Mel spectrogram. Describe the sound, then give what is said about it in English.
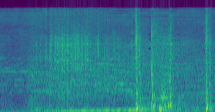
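Fireworks go off at a football game around the coin toss, a few sharp cracks and pops standing out over a loud, steady background roar. “Amongst the fireworks over there, Gary, how about that?”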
